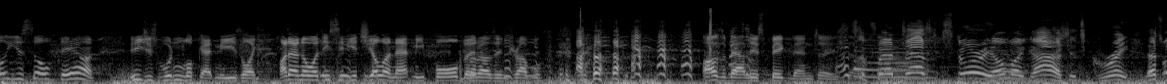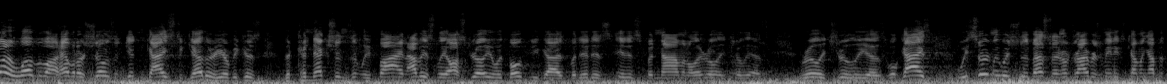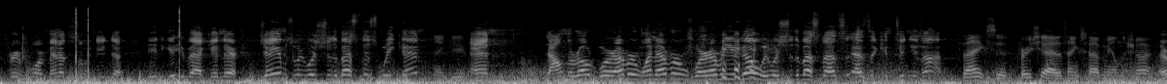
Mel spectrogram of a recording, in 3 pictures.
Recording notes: LIVE at the AGCO Jackson Nationals on Thursday Night, June 27, 2019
